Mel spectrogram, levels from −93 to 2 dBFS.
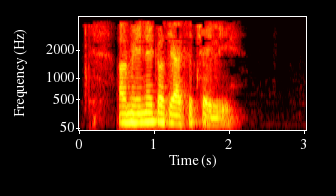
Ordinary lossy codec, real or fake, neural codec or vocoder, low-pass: MP3, 16 kbps; fake; vocoder, 44.1 kHz, 128 mel bands every 256 samples, BigVGAN v2; 3.6 kHz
